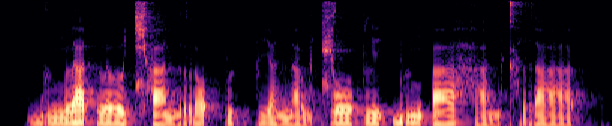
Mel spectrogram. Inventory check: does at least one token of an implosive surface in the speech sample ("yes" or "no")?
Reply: no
